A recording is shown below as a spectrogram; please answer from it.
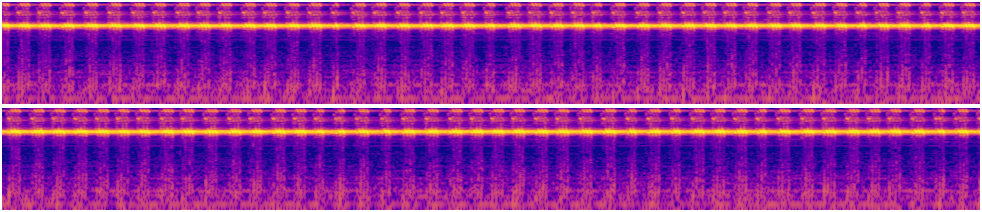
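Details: A cricket sings loudly in a room during the night, its piercing high chirps pulsing rapidly and evenly without a break from start to finish.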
